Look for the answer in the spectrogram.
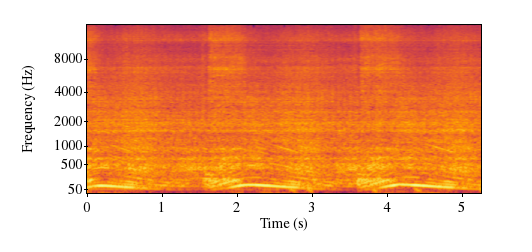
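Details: Hyundai Accent with code P0420 after clearing the catalytic converter obstruction while awaiting a new converter, checked with a vacuum gauge: two clean blips rising and falling smoothly, no choking or bogging, confirming the exhaust restriction is solved.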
